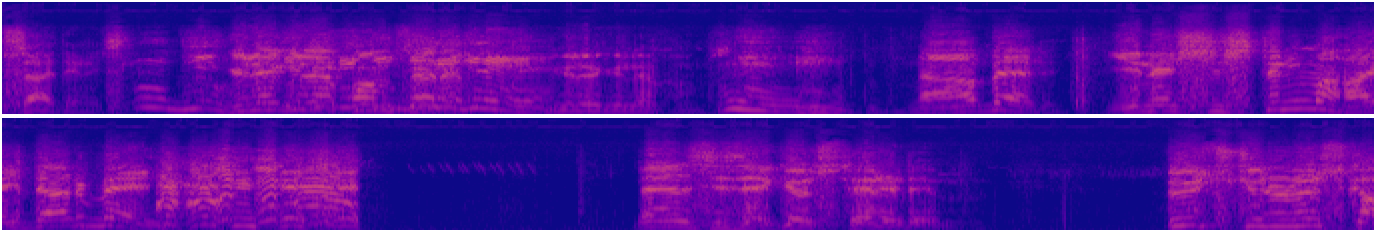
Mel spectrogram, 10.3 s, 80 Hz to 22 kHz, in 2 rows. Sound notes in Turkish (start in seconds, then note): 5.6 gülüşmeler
